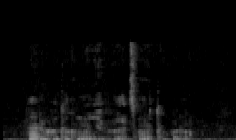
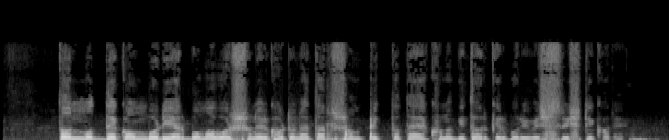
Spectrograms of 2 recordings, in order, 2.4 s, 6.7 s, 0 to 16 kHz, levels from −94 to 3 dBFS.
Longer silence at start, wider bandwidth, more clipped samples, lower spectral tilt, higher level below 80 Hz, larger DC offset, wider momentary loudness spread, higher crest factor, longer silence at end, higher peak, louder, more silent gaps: second, 0.1 s vs 0.6 s; about the same, 11.5 kHz vs 11.5 kHz; neither; second, -6.5 dB/octave vs -8 dB/octave; second, -66 dBFS vs -46 dBFS; neither; about the same, 14 LU vs 12 LU; about the same, 20 dB vs 20 dB; second, 0 s vs 0.2 s; second, -30 dBFS vs -4 dBFS; second, -50 LUFS vs -24 LUFS; neither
